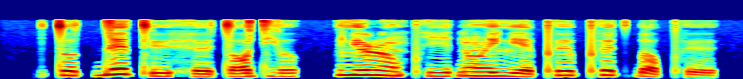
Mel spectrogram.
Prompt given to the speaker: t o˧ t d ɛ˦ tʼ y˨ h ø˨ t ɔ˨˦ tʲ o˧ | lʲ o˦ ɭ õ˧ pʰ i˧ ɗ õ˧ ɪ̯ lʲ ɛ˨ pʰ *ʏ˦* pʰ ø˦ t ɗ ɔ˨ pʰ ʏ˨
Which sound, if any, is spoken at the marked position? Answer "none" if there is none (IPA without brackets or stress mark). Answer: ʏ˦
